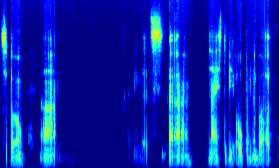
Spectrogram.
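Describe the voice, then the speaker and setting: A man with a Russian accent. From Ukraine. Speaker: alumni panelist, international employee. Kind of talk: panel discussion. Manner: halting, many fillers.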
